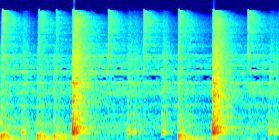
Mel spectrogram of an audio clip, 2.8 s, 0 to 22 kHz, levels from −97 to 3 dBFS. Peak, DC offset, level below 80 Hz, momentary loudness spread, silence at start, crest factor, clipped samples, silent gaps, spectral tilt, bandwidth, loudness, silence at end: 0 dBFS; under 0.1%; -40 dBFS; 14 LU; 0 s; 22 dB; under 0.1%; none; -4 dB/octave; 17 kHz; -22 LUFS; 0 s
